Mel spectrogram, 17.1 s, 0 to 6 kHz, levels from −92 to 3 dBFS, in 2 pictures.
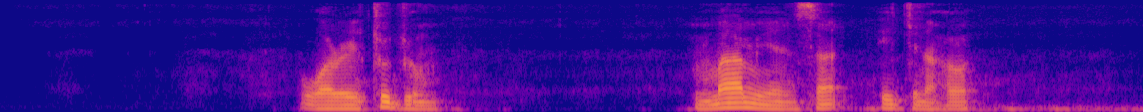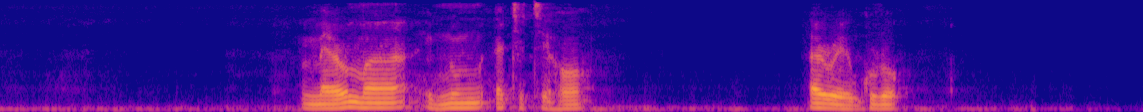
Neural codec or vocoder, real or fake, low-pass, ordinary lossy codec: codec, 16 kHz, 16 kbps, FunCodec, trained on LibriTTS, 50 frames a second; fake; 5.4 kHz; AAC, 32 kbps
